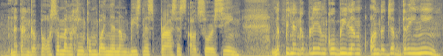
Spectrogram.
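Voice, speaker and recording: An actor playing a cheerful, caring young elder brother in a radio drama, teasing and upbeat. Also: male voice, high-pitched, fairly even intonation, normal speed, pushed and bright. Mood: proud, excited. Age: young adult.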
